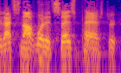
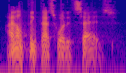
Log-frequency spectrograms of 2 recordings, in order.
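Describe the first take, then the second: First: Louder, firm challenge to the pastor; outspoken objection. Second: Lower, softer gentle objection; loving, kind correction. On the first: Church member challenging the pastor on Scripture, outspoken objection. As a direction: speak up and object plainly. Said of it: "you're to speak up". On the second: Church member correcting the pastor in love, gentle objection. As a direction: disagree kindly and quietly. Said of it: "speak up in love and kindness to say". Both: Acted.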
